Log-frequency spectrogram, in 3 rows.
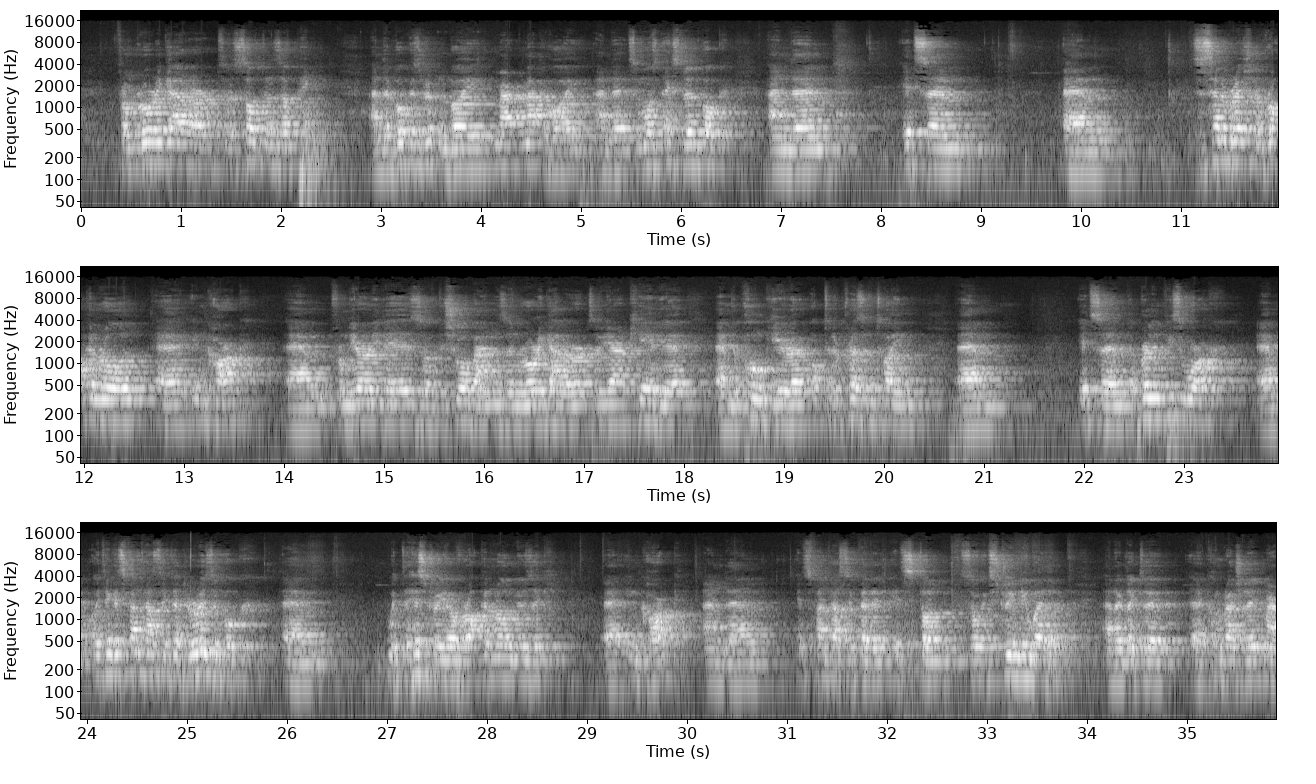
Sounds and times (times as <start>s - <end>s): Speech: 0.4s - 9.1s, 9.8s - 35.8s.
